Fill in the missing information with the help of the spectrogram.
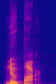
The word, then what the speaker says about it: Nootbaar: And then I realized the spelling of his last name, Nootbaar, it's N-O-O-T-B-A-A-R, Nootbaar. And I thought to myself, how many people have four vowels in their last name and only two syllables?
